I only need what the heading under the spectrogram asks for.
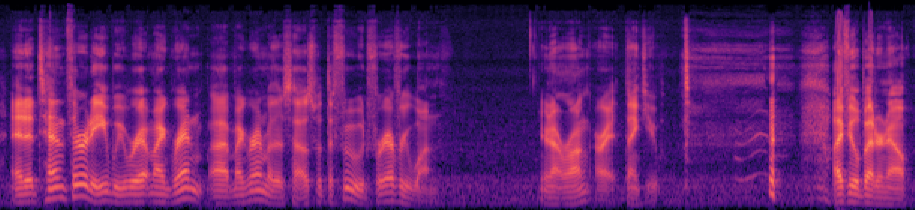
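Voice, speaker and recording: Medium in pitch and fairly bright, this young man's voice carries a live stream where he reads posts out loud. He rants about them, swears a lot, and keeps adding asides.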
